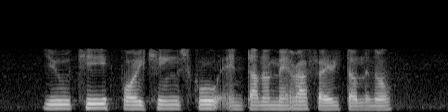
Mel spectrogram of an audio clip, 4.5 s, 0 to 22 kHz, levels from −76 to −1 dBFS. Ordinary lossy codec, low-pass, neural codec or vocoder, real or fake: none; 3.6 kHz; codec, 16 kHz, 1.1 kbps, Voila-Tokenizer; fake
